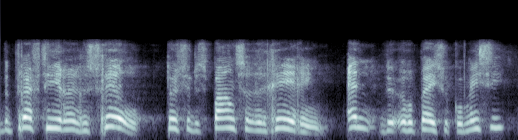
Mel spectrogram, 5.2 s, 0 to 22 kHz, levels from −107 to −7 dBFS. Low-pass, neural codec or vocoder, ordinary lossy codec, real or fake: 7.2 kHz; codec, 16 kHz, 8 kbps, FreqCodec, smaller model; Opus, 24 kbps; fake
